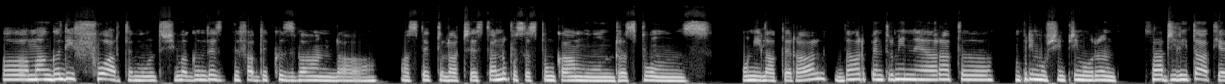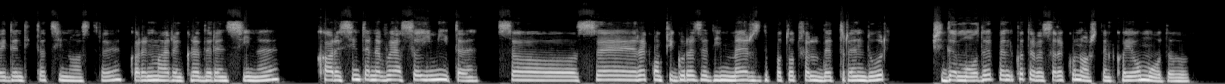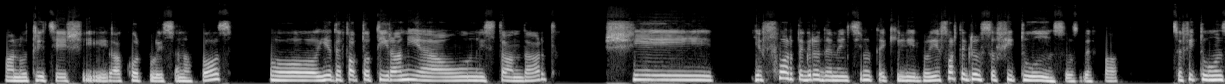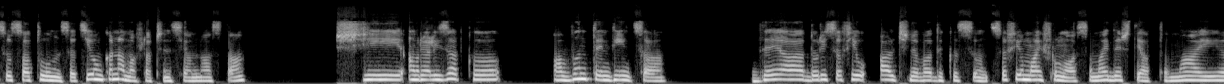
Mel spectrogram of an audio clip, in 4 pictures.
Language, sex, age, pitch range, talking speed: Romanian, female, 30-49, 175-215 Hz, 170 wpm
